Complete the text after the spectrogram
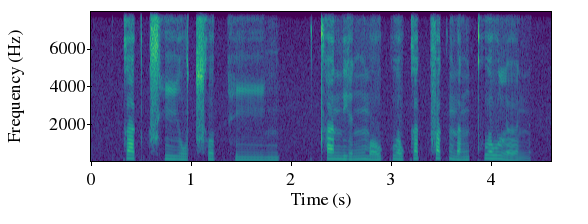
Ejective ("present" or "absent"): absent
